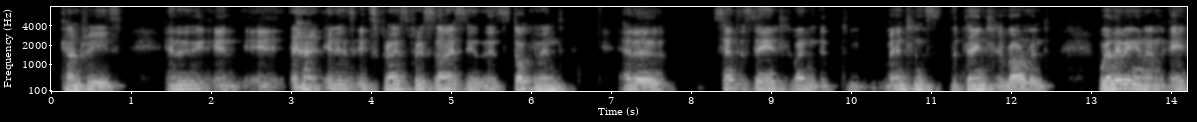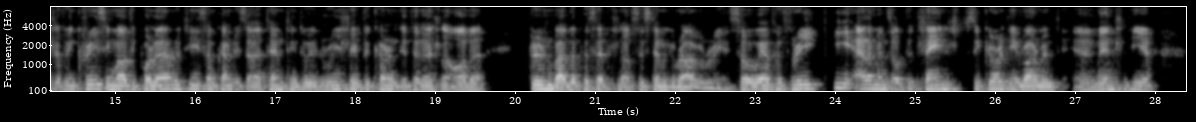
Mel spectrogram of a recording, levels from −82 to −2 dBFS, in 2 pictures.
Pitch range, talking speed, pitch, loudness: 120-135 Hz, 130 wpm, 125 Hz, -27 LUFS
